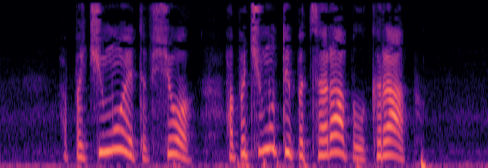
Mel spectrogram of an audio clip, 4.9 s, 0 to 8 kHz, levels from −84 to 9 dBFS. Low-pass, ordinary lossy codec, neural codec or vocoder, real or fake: 7.2 kHz; MP3, 32 kbps; none; real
